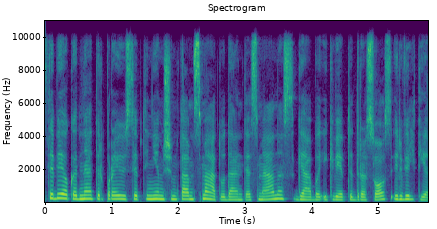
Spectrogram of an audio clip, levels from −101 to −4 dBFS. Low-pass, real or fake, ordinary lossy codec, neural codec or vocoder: 9.9 kHz; real; Opus, 64 kbps; none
